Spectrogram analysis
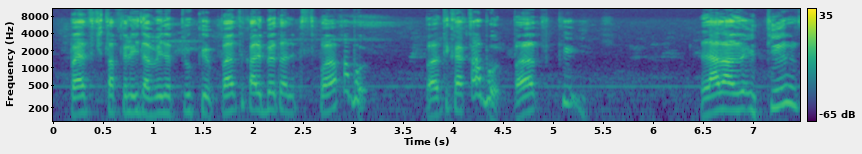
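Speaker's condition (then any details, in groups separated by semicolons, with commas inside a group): Cerebral palsy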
